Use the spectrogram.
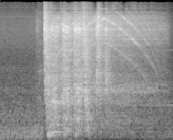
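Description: A supercharged Honda CR-Z with a cold battery cranks briefly and then catches, its engine bursting to life close by and settling into a steady running note.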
